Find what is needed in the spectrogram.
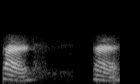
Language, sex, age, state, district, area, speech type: Bengali, female, 30-45, West Bengal, Kolkata, urban, conversation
